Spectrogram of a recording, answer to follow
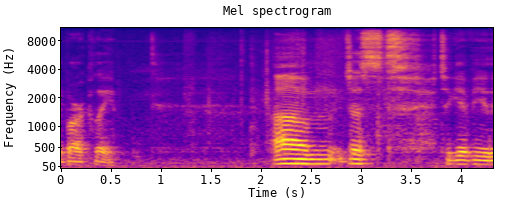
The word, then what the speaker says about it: Berkeley: by the way um British people assure me that it's Barkley you know it looks like Berkeley as in UC see Berkeley in the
